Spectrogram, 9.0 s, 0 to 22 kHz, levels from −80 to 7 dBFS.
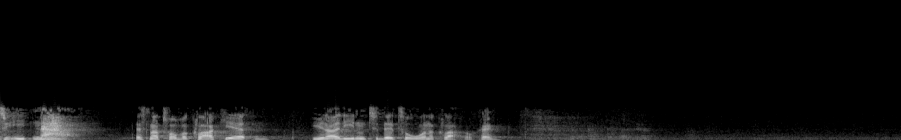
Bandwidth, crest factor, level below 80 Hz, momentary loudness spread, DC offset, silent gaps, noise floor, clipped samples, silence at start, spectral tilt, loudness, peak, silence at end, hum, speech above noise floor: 5.4 kHz; 18 dB; -54 dBFS; 13 LU; under 0.1%; none; -62 dBFS; under 0.1%; 0 s; -9 dB/octave; -21 LUFS; -6 dBFS; 4.05 s; none; 42 dB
